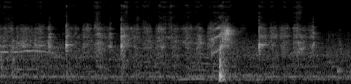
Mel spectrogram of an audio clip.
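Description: A kitchen knife is rubbed against a sharpener in short raspy strokes, several scrapes in a row with brief pauses between them, close and fairly quiet, with no talking.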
